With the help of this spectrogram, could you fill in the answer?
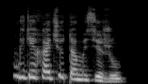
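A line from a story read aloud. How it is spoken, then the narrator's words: Snorted. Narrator (Russian): фыркнула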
